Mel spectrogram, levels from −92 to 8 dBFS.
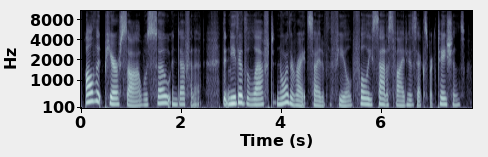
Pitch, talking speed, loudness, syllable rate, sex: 190 Hz, 170 wpm, -20 LUFS, 4.8 syllables/s, female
